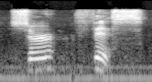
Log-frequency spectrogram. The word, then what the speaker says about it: surface: ass surface we say surface it's a short I sound with an S sound surface surface excellent okay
